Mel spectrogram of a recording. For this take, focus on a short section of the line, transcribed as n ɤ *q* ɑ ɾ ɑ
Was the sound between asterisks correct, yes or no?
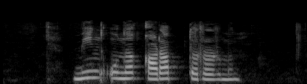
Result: yes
